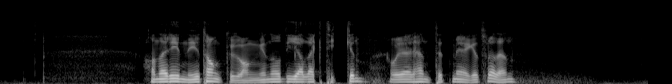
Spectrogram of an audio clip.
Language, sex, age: Norwegian, male, 42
